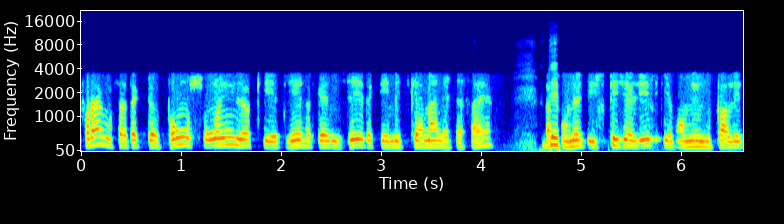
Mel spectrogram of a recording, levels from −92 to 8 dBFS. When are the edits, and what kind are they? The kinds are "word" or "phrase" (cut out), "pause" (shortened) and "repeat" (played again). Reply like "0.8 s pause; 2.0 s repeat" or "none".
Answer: none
